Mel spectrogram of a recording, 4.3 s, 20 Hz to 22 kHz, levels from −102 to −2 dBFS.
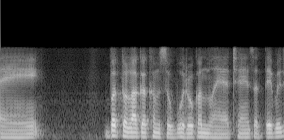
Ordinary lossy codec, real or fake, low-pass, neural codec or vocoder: none; fake; 5.4 kHz; codec, 16 kHz, 0.2 kbps, FocalCodec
